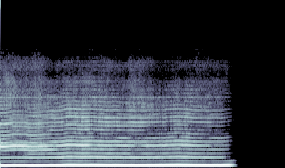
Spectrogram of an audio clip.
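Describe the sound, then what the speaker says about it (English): A harsh, urgent double-toned siren blares from a computer terminal at a boarding-pass scan counter, one loud sustained electronic wail lasting about two seconds before cutting off abruptly into silence. "It was a harsh, urgent, double-toned siren that echoed from the computer terminal."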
